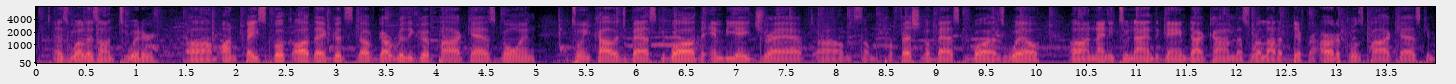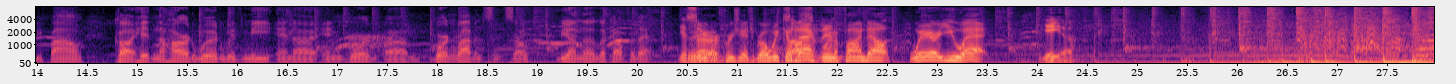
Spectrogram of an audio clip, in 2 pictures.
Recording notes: we are LIVE from poolside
